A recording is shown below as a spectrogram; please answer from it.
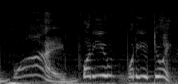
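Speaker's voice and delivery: very high, incredulous cry; mock exasperation. Streamer questioning chat's invented card, high-pitched and exasperated. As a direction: wail the question in mock disbelief.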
